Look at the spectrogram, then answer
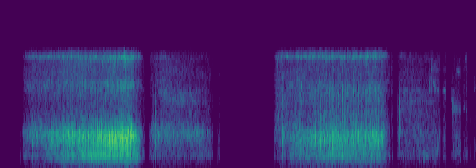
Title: "I never snore!" Hahaha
